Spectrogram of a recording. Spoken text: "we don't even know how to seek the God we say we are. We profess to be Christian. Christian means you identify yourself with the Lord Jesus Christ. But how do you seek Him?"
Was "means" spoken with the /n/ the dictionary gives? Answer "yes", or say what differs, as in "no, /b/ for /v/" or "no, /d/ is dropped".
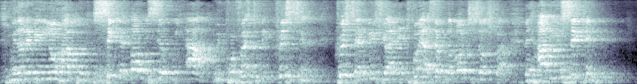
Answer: no, /n/ is dropped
